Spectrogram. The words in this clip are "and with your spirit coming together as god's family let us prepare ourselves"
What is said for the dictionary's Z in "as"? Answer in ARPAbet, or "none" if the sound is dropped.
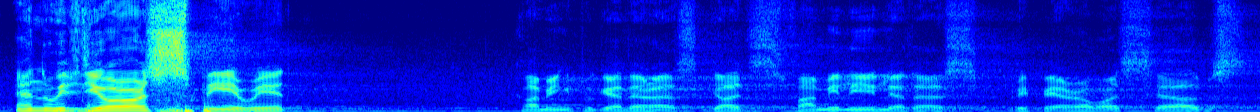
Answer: S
